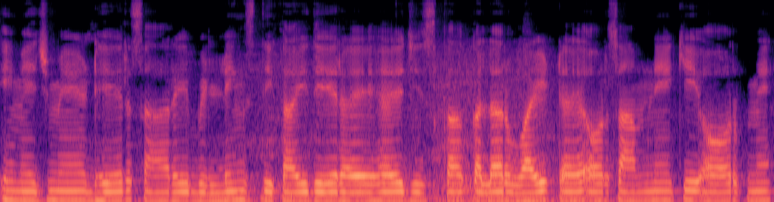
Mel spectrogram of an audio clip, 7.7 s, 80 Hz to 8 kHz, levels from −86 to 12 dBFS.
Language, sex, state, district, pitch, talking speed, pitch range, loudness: Hindi, male, Maharashtra, Pune, 120 Hz, 140 wpm, 120-125 Hz, -14 LUFS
